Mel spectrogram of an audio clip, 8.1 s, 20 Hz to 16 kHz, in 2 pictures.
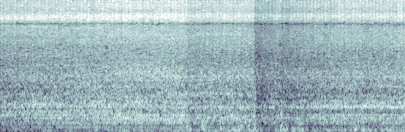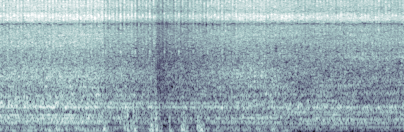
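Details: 2011 Chevrolet Cruze 1.8 at 207,000 km idling: rough, gritty, uneven grinding beneath a steady idle, sometimes louder, usually when cold; water pump, serpentine belt and tensioner already replaced, source unknown.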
